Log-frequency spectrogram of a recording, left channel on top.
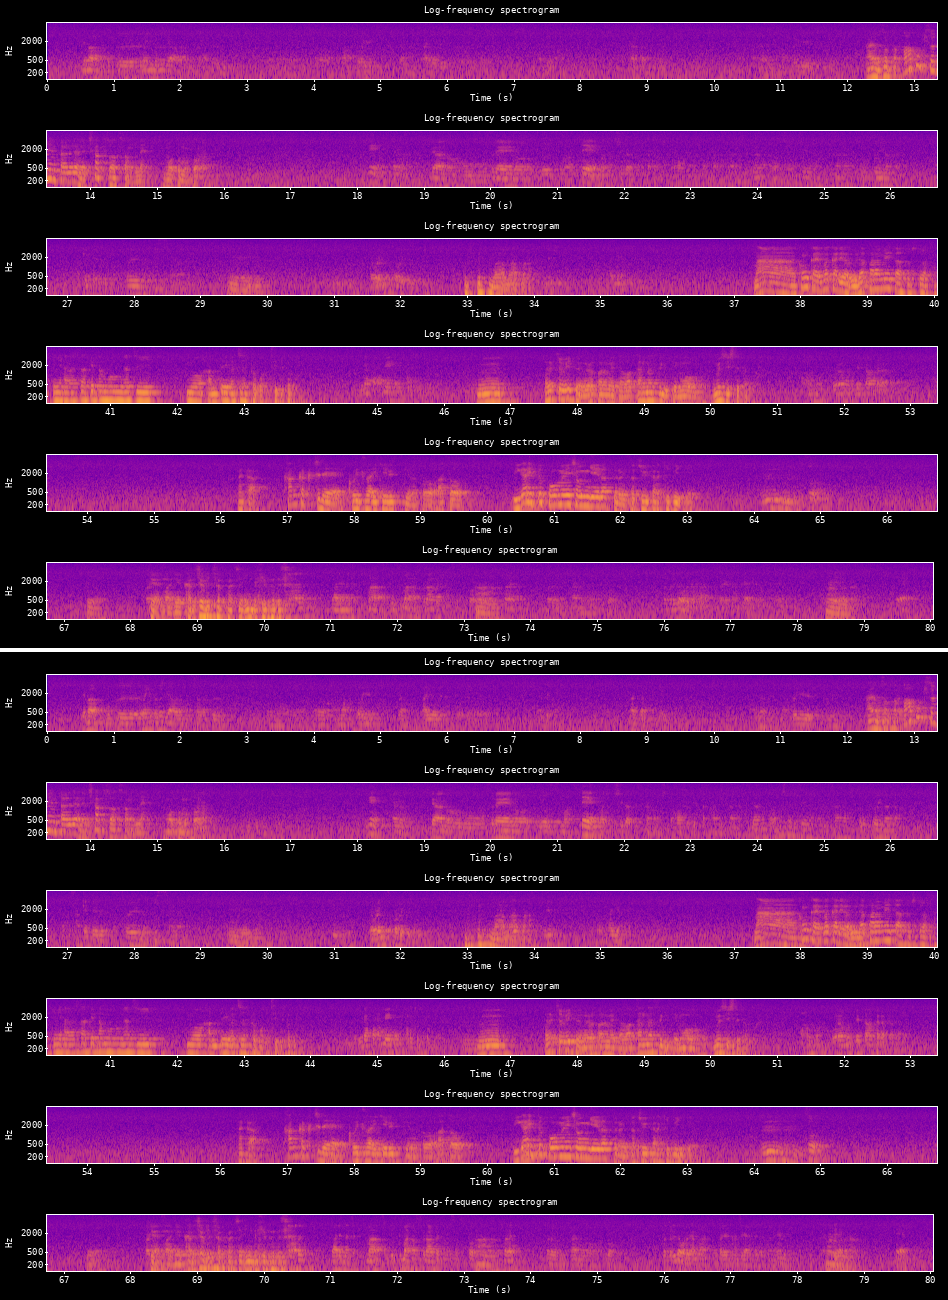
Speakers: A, on the right; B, on the left.
A: で、まあ、僕の言い分として、いや、なんか2、3月、その、ちょ、あんま、あんまそういう、なんか対応というか、こう、なんていうか、感じだったんで、みたいな感じだったというか、まあ、そういう、うん、
B: あ、でもそっか、
A: 感じ
B: パワポ基礎編ってあれだよね。近く座ってたもんね。もともと。
A: かな。そうそうそうそう。で、うん。で、あのーそれの様子もあって、まあ、ちょっと4月からちょっと合わせてった感じなんだけど、いや、なんか私は別に、あの、2、3月、そ、そういうなんか、なんか避けてるとか、そういうの一切ないみたいな。
B: <laughs> うんうん
A: あ、そうええで、俺もそこで、ええみたいな。
B: <laughs> まあまあまあ。
A: あれ、あれそう、まあいいや。
B: まあ、今回ばかりは裏パラメーターとしては先に話したけたもん勝ちの判定勝ちだと思っているので。
A: 裏パラメータのカルチョビットみたいですね。うん。
B: うーん。カルチョビットの裏パラメーターわかんなすぎてもう無視してたの。
A: あ、ほんま俺はもう絶対合わせたかったんだあれ。
B: なんか、感覚値でこいつはいけるっていうのと、あと、意外とフォーメーションゲーだったのに途中から気づいて。
A: うんうん、そうだね。
B: そ
A: 割とそう。
B: う。違う、まあ、いや、カルチョビットの話はいいんだけど。
A: 話すあれになっちゃう。まあ、そでまあ、あそれは後で話すとしそうね。
B: ああ、
A: まあ、なんか、うん、あのーそう。まあ、それで俺が、まあ、お互い勘違いだったことだね、みたいな感じで、
B: うんうん。
A: まあ、で、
